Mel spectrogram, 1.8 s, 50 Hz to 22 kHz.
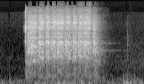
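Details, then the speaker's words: Kawasaki ZXR250, first start attempt in 18 years, with lube squirted into the cylinders: a second-long whirring crank with a high whine, then silence; it turns over but doesn't fire. "turns over nothing as of yet"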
